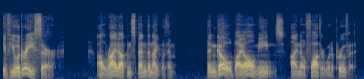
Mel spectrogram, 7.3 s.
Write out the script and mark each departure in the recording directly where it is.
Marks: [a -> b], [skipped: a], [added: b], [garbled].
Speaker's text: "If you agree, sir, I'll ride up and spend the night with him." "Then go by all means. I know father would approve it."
"If you agree, sir, I'll ride up and spend the night with him." "Then go by all means. I know father would approve it."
